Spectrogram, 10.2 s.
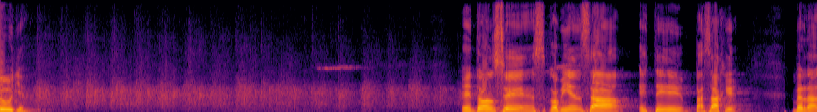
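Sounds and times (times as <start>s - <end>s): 
speech: 0.0s - 0.6s, 5.8s - 9.3s, 9.9s - 10.2s
church congregation applauding: 0.0s - 6.9s.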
